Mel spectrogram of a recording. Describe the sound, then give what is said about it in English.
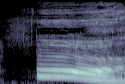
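A voice imitates a descending siren by yawning: one sustained, harmonic-rich tone that starts abruptly and glides steadily downward in pitch, heard alone. “And if you yawn like that, you could even make a descending siren sound, like”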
